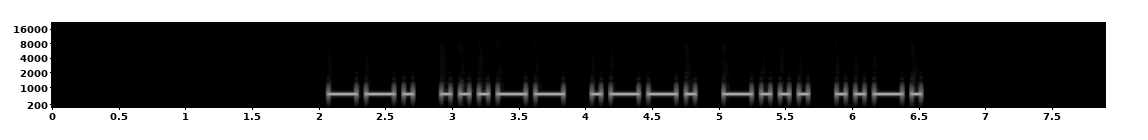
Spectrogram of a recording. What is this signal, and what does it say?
Morse code, heard as a keyed tone, about 17 wpm, 700 Hz. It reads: G3PBF
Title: DXCC-100 Call Signs - 5 Characters - Repeated 3x - 17wpm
